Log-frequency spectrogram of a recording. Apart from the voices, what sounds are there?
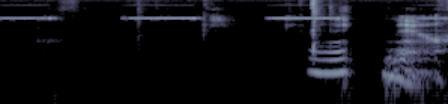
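steam iron beeping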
